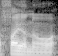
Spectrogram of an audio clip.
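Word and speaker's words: Fëanor: I also think generally in Tolken's writings two consecutive vowels are pronounced separately like feyenor and tu and although I ignore these next two oin and glowin.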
